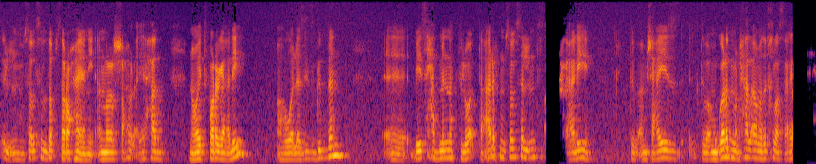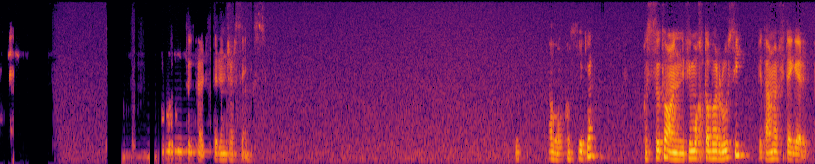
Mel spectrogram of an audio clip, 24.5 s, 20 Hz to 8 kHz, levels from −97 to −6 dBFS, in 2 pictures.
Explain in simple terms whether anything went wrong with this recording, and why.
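Several things went wrong, all tied to the call's echo handling.

Other side's voice leaking through: at 8.14 to 8.21, 11.87 to 11.92, 13.81 to 15.42 and 21.23 to 21.32 s, a faint second voice sits under the main one. This is likely loudspeaker sound the echo canceller failed to remove. Unlike the dips below, it adds sound rather than taking any away.

Speech suppressed in double talk: at 8.19 to 8.53, 11.91 to 12.70 and 14.61 to 15.55 s, the main talker suddenly turns quiet or breaks up, each time while that other voice is present. This is likely the canceller turning everything down while both sides spoke at once.

Background gated by the echo canceller: between 12.98 and 14.05 s, the room sound itself drops away, briefly and sharply, for roughly a third of a second in total, then returns. Here the quiet room background vanishes, not the talker, because the canceller clamped the microphone while the loudspeaker played.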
